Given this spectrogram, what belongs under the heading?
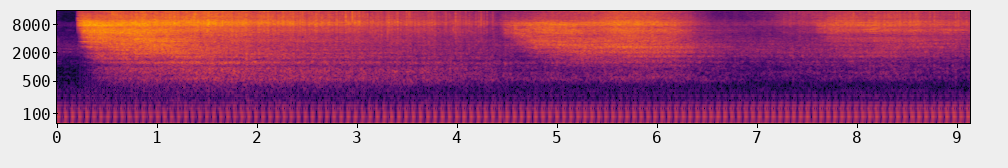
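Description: Thin rice-flour batter for a village pitha hits hot oil in a wok and sizzles loudly in a steady hiss that swells and fades in waves over a low hum, with no talking.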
